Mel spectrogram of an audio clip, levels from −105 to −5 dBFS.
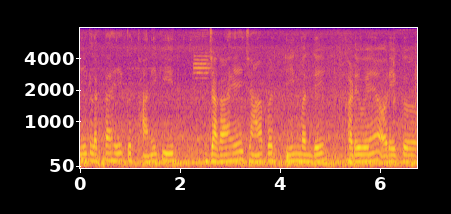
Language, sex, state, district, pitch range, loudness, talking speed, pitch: Hindi, male, Maharashtra, Mumbai Suburban, 140-155 Hz, -17 LUFS, 150 wpm, 150 Hz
